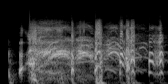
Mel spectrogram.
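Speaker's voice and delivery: shrill giggle up high; a high squeal of laughter at the memory. Real, not acted. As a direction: laugh way up in the head. Laughing at own story.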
